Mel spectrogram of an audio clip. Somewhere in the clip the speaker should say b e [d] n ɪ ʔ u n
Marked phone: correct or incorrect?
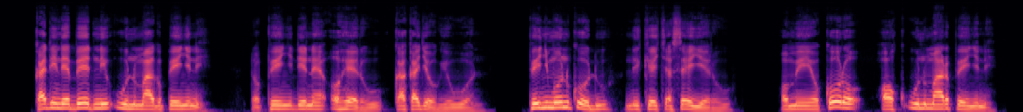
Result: correct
